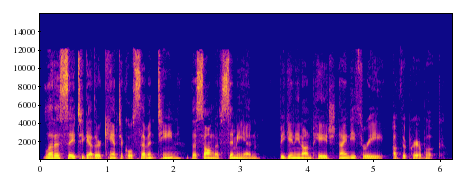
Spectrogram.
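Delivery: usual speaking voice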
